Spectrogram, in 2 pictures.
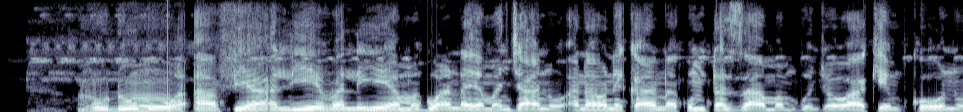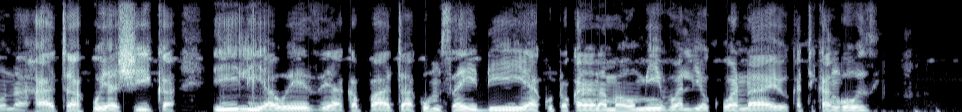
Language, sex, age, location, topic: Swahili, male, 18-24, Kisumu, health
